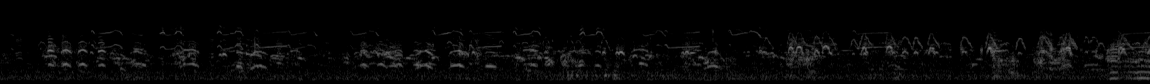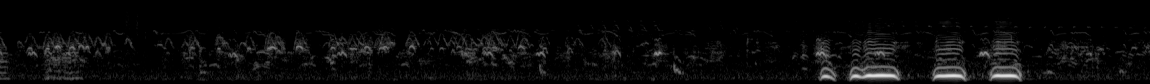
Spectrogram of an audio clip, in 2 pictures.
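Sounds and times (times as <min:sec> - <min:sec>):
owl: 0:19.7 - 0:21.7.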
